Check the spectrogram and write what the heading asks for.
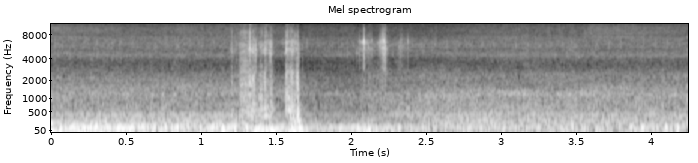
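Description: Honda Supra GTR 150 Fi's single-cylinder fuel-injected engine idling steadily with the bike standing still, with a brief rushing noise about a second and a half in.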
